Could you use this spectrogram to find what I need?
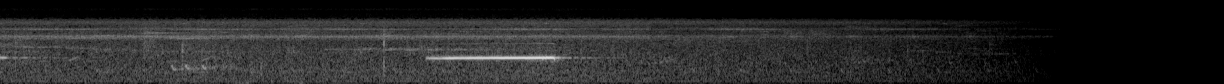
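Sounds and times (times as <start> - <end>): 
Erythropitta arquata calling: 4.2 - 5.9.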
